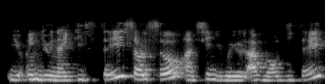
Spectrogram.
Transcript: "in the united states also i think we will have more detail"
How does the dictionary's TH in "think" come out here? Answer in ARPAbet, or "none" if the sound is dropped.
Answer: S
